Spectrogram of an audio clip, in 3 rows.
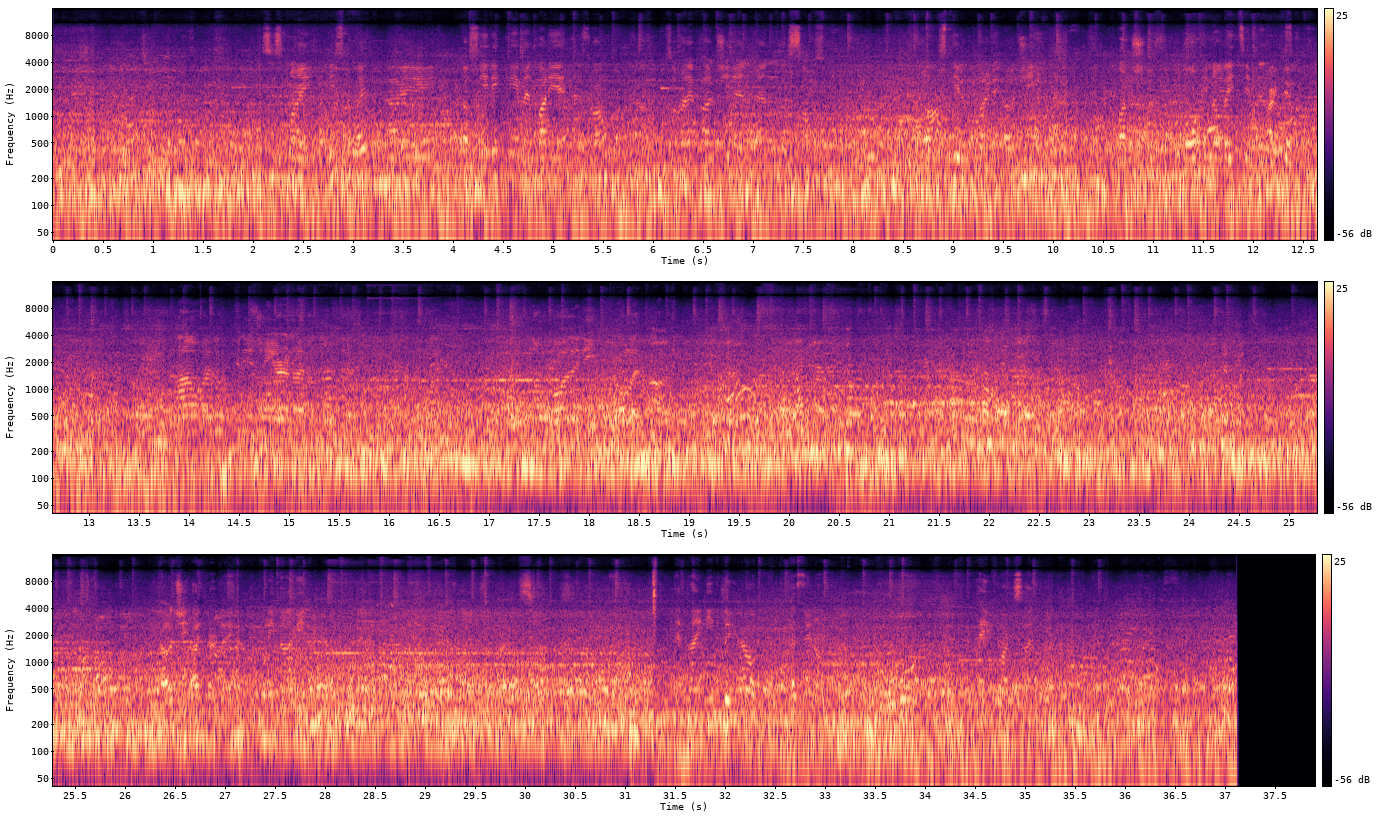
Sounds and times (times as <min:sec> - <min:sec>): Speech: 0:00.0 - 0:37.1.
